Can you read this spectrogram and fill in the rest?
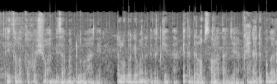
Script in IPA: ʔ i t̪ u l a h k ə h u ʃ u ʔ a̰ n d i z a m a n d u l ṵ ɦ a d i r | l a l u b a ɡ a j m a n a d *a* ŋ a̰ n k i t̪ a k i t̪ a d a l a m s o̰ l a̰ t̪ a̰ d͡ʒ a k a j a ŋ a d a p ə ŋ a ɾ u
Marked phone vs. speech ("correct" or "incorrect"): incorrect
